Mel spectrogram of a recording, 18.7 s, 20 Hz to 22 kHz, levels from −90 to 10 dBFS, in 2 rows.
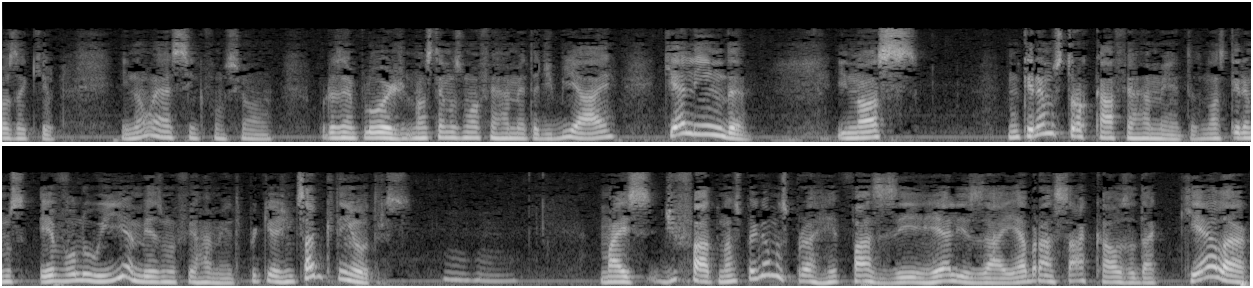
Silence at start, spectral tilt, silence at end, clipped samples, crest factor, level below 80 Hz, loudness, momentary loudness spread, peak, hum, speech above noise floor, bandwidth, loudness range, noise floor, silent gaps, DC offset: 0 s; -6 dB/octave; 0 s; under 0.1%; 18 dB; -44 dBFS; -17 LUFS; 15 LU; 0 dBFS; none; 26 dB; 10.5 kHz; 3 LU; -43 dBFS; none; under 0.1%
